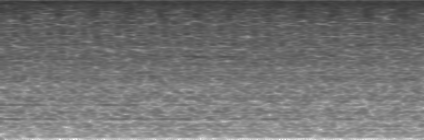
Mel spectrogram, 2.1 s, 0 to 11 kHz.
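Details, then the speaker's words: 2000 Toyota Tundra 4.7 L V8 with code P0171 (system too lean) and limited to about 120 km/h, at idle: a constant airy hiss that doesn't change, with short-term fuel trims dropping as throttle opens; intake vacuum leak. "معناها عندنا فاكيوم ليك، تسريب هواء. يعني لما فتحنا الثروتل اصبح تسريب شيء قليل، يعني فبدأت تنزل معانا الشورت تيرم فيول تريم."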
